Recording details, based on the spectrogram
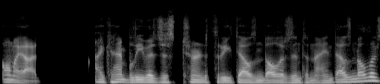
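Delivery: ordinary talk, nothing marked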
